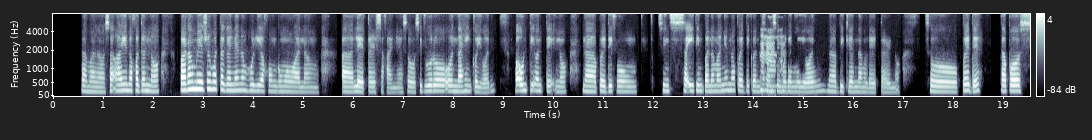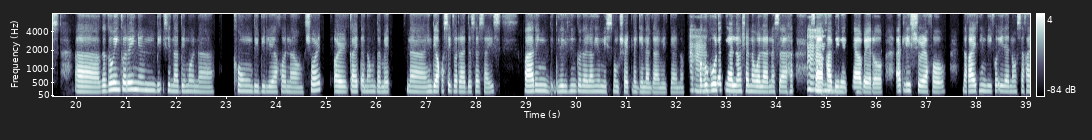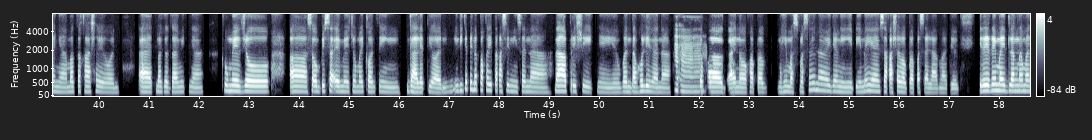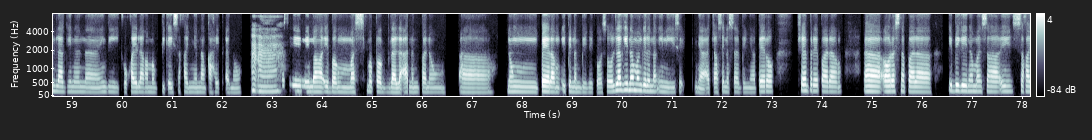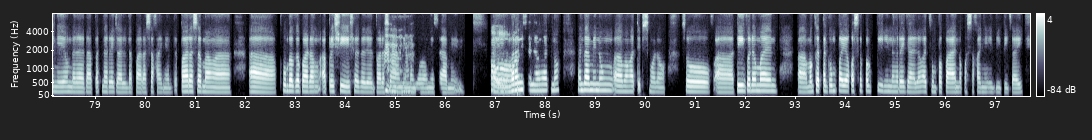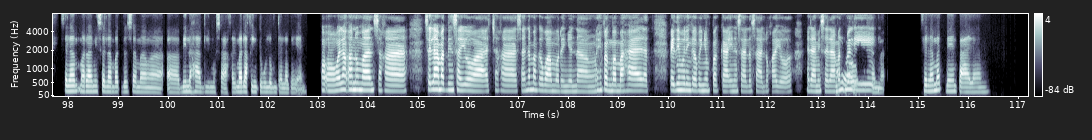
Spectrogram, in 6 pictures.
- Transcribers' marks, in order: laughing while speaking: "sa"; laughing while speaking: "may"
- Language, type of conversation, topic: Filipino, advice, Paano ako pipili ng makabuluhang regalo para sa isang espesyal na tao?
